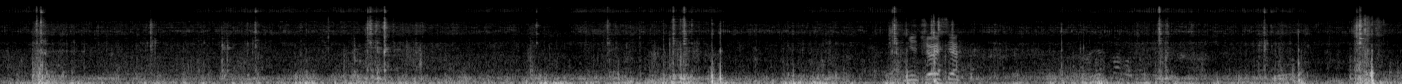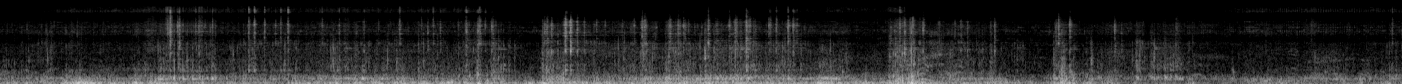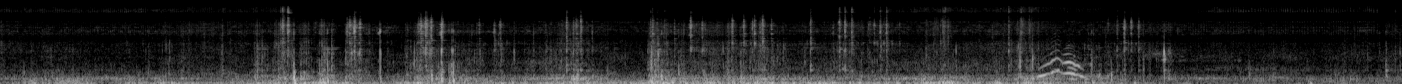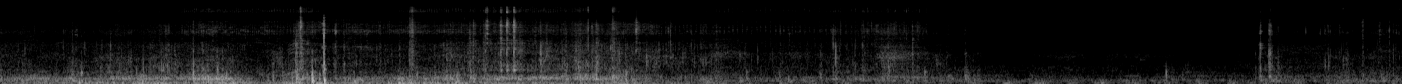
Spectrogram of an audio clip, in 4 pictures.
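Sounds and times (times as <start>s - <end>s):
bike frame rattling: 0.0s - 51.6s
bike tyres rumbling on dirt: 0.0s - 52.3s.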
